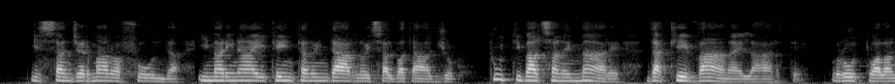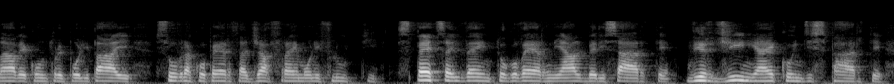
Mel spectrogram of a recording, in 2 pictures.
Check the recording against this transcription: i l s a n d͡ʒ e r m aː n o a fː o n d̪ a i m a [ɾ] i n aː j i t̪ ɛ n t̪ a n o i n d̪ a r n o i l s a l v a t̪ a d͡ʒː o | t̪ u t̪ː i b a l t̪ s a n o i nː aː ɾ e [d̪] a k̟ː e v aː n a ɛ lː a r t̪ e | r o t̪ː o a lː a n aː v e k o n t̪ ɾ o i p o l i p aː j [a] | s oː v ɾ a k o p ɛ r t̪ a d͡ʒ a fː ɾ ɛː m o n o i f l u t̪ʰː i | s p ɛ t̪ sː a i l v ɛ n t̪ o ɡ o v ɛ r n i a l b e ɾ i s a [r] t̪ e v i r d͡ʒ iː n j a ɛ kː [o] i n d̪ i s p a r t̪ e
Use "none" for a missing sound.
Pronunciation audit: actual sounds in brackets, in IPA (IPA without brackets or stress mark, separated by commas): ɾ, d̪, i, r, o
